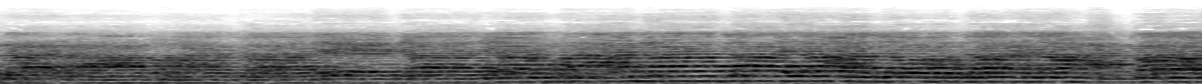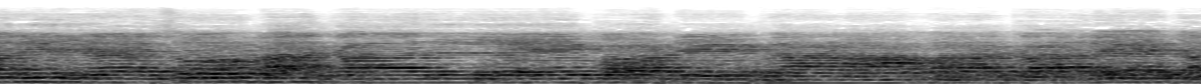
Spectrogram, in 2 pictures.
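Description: A Hindu priest chanting Sanskrit puja mantras into a microphone in a continuous, melodic recitation.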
